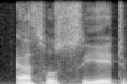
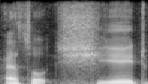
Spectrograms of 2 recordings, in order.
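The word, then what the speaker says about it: associate: एसोसिएट भी होता है और एसोशिएट भी होता है. It's both.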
